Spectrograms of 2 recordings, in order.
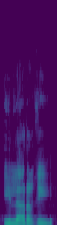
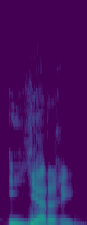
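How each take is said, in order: First: The l is a plain l sound. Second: The l is palatal, like Spanish ll. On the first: The speaker calls it wrong. "no es ilargi" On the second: The speaker calls it right. "es illargi"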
